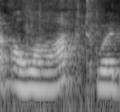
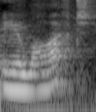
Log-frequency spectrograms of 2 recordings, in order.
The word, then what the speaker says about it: Aloft: And so they were having a sale on Aloft, or Aloft, depending how you want, what syllable you want to accent, which is a brand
